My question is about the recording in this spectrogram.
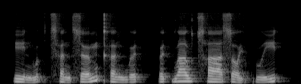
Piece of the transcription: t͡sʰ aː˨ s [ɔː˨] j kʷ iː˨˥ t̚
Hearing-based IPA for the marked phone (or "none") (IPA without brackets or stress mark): ɔː˨˩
